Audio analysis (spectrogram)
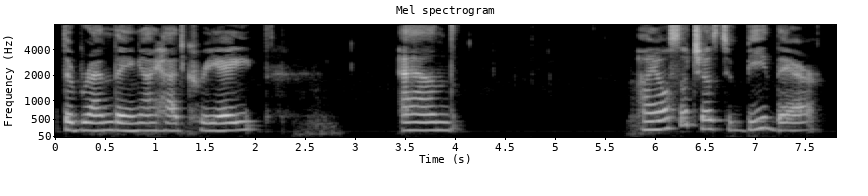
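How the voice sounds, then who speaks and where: A woman whose first language is French, hosting a solo podcast in a slow, reflective monologue that repeats phrases for emphasis. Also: mid-range voice, mellow. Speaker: podcast host.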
